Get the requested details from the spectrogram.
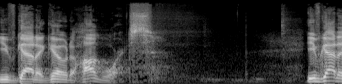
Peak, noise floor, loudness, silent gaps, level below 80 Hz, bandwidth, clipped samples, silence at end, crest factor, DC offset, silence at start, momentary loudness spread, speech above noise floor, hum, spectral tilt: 0 dBFS; -50 dBFS; -14 LUFS; none; -52 dBFS; 19 kHz; under 0.1%; 0 s; 16 dB; under 0.1%; 0 s; 10 LU; 35 dB; none; -2.5 dB/octave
